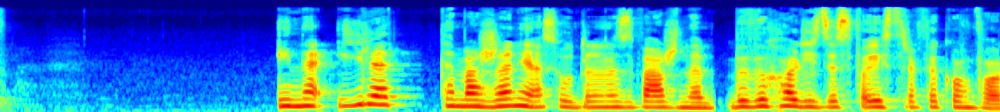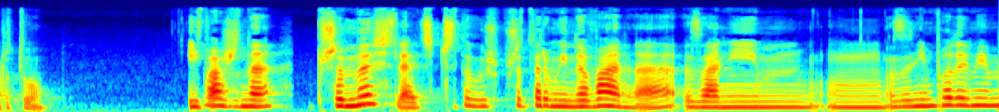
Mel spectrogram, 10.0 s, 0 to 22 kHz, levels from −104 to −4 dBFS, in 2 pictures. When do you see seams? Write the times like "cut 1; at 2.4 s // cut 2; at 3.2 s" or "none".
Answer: cut 1; at 2.1 s // cut 2; at 3.6 s // cut 3; at 6.0 s // cut 4; at 6.4 s // cut 5; at 7.3 s

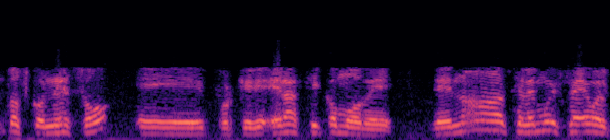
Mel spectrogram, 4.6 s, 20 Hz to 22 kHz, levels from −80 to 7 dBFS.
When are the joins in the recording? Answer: none

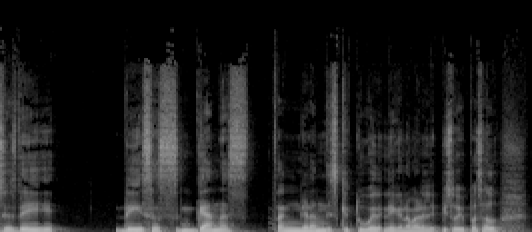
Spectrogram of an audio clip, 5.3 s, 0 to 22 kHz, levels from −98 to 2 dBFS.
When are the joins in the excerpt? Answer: cut 1; at 3.8 s

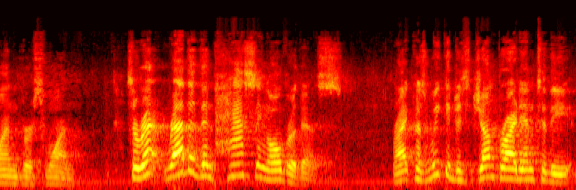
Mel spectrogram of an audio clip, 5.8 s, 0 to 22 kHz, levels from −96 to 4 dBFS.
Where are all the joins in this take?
cut 1; at 2.1 s

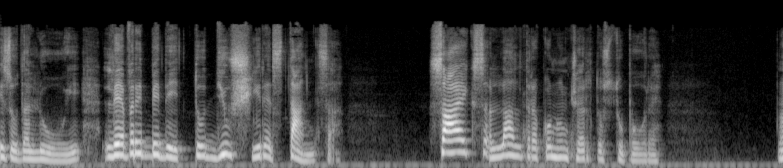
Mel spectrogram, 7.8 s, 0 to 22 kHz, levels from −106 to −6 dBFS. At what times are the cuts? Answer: cut 1; at 2.7 s // cut 2; at 4.9 s

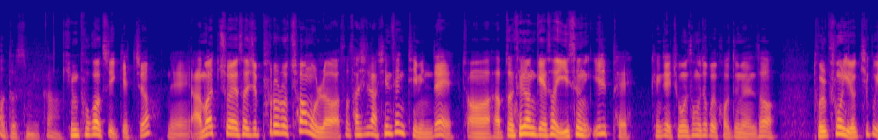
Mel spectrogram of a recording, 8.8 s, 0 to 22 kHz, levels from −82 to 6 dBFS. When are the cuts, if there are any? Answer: cut 1; at 1.0 s // cut 2; at 4.6 s

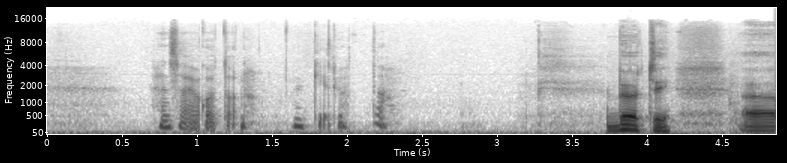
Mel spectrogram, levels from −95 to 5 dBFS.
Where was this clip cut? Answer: cut 1; at 1.0 s

